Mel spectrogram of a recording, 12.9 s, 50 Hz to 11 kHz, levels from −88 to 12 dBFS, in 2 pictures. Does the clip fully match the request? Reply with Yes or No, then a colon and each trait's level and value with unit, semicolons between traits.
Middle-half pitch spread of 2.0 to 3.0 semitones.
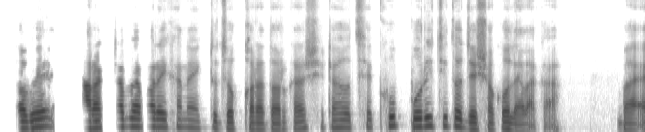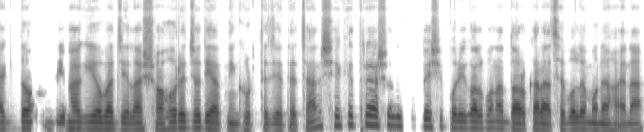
No: average, 4.0 semitones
